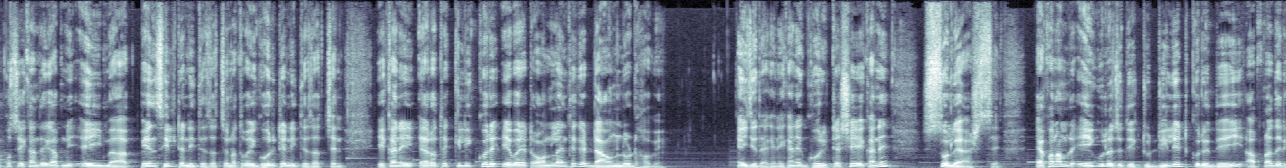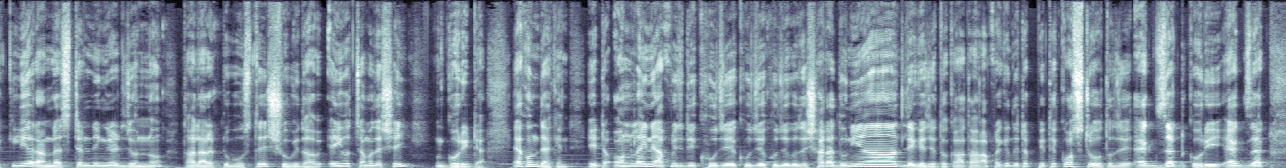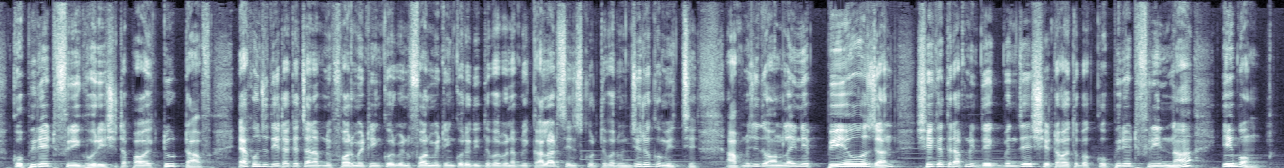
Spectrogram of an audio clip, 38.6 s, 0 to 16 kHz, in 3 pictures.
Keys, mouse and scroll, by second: 2.7 click, 4.8 click, 7.6 click, 9.0 click, 10.5 click, 11.6 Delete, 12.0 click, 12.2 Delete, 12.4 Delete, 12.7 click, 13.2 Delete, 13.6 click, 13.9 Delete, 14.5 click, 14.5 Delete, 14.9 Delete, 14.9 click, 15.3 Delete, 15.9-16.9 drag, 20.5 click, 29.2 click, 36.3 click.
